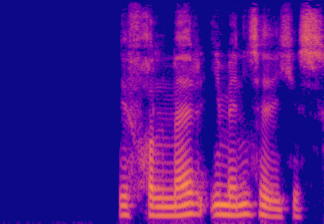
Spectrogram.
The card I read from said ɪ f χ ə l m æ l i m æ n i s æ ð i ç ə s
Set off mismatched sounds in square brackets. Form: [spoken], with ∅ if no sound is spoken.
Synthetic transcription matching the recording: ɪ f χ ə l m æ [ɾ] i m æ n i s æ ð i ç ə s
